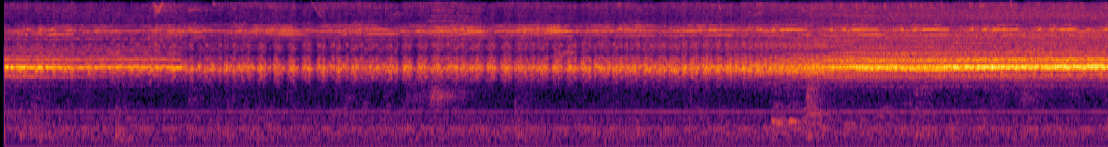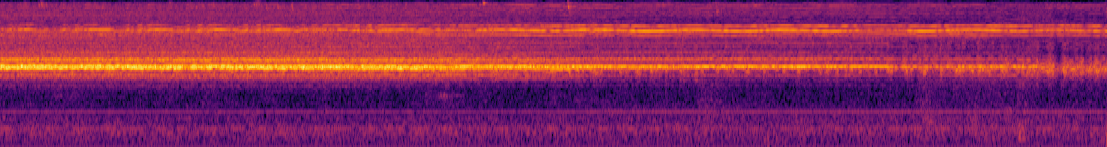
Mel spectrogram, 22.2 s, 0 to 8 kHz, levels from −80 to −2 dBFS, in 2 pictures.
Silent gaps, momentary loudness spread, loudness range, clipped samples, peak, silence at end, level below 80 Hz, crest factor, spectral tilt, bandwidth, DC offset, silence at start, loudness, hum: none; 16 LU; 14 LU; under 0.1%; 0 dBFS; 0 s; -64 dBFS; 16 dB; 1.5 dB/octave; 8 kHz; under 0.1%; 0.05 s; -13 LUFS; none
